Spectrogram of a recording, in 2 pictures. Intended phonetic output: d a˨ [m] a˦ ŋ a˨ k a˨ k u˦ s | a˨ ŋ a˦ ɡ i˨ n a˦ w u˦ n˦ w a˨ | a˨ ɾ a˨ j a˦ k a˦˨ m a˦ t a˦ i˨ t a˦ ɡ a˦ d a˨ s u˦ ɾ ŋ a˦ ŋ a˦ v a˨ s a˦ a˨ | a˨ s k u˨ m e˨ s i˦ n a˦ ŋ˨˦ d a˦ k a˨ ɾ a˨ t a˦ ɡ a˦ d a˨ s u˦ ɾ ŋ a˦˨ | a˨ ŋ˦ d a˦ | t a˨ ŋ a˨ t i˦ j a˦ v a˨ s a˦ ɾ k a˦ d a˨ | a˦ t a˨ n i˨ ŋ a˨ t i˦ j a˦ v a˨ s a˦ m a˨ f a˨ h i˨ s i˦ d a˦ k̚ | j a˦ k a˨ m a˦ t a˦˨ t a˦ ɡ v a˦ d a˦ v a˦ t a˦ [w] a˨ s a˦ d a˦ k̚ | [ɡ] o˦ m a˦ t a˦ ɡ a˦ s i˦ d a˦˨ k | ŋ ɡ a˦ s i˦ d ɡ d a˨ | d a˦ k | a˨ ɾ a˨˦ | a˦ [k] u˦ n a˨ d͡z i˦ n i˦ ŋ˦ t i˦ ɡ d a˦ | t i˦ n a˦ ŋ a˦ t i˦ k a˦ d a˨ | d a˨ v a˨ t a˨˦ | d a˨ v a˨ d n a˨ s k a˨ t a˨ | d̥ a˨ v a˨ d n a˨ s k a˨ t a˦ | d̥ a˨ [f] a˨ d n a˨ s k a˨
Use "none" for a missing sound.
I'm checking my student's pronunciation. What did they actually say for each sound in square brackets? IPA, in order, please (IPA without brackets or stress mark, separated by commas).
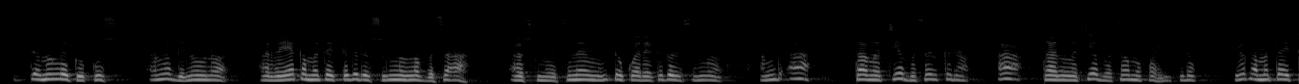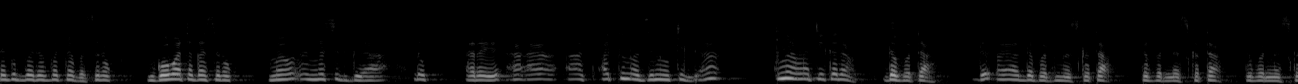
m, v, ɡ, t, v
